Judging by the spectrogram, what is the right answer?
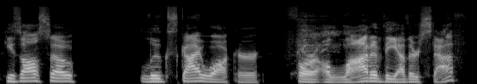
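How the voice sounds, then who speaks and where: A man's voice: medium pitch, unhurried, fairly bright tone, no room sound. A man in his thirties talking casually as an interview guest, with an enthusiastic, rambling manner, on a close mic at home. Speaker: guest, audio drama creator and actor. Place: small home room on a video call. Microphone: close studio mic on boom arm with headphones.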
